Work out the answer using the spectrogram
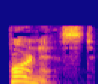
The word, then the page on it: hornist: British English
